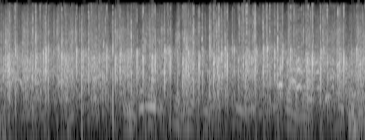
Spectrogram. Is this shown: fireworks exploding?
no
